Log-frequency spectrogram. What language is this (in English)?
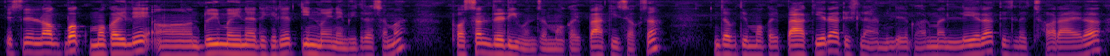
Nepali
